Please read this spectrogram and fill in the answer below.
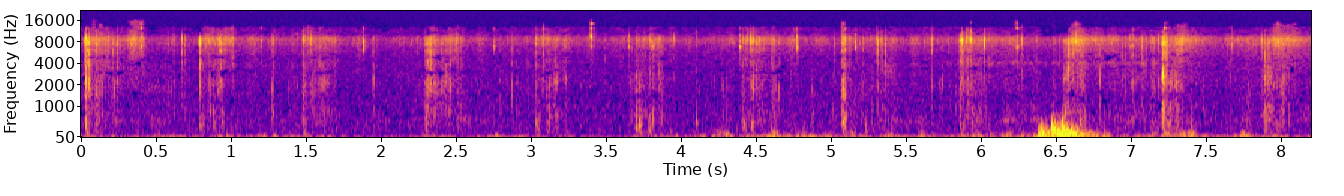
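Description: Footsteps on dry, cracked clay ground, an irregular series of short scuffs about one every half second to second. There is one louder, deeper thump about six and a half seconds in.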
